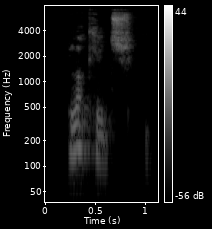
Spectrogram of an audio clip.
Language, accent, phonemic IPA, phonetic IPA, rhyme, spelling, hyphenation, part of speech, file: English, Southern England, /ˈblɒkɪd͡ʒ/, [ˈblɒkɪd͡ʒ], -ɒkɪdʒ, blockage, block‧age, noun, LL-Q1860 (eng)-blockage.wav
- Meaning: 1. The state or condition of being blocked 2. The thing that is the cause of such a state, blocking a passage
